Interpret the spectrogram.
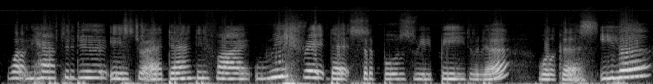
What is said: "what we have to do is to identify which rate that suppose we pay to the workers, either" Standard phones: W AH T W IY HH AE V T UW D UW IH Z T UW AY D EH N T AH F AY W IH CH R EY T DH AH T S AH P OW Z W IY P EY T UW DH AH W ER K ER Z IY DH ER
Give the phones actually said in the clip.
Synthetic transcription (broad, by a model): W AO T W IY HH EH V T UW D UW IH S T UW AY D EH N T AH F AY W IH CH R EY T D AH T S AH P OW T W IY P EY T UW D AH W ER K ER S IY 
